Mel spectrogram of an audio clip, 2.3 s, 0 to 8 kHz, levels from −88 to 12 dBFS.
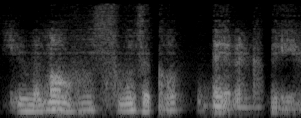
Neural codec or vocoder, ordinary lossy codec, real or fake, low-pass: codec, 44.1 kHz, 0.9 kbps, DAC; MP3, 48 kbps; fake; 7.2 kHz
